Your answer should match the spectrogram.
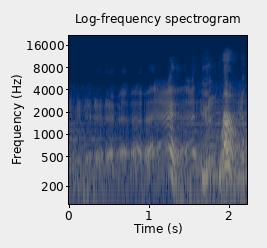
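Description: A small dog gives a run of high-pitched yips and whiny barks, several short bursts rising and falling in pitch, with the sharpest yelp near the end.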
